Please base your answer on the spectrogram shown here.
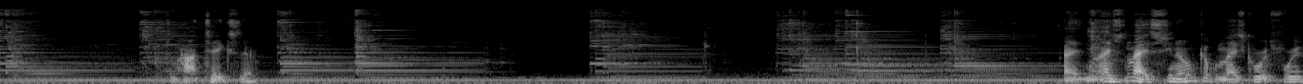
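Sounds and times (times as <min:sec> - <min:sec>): electric guitar chords ringing: 0:00.0 - 0:13.0
steady low hum: 0:00.0 - 0:13.0.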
